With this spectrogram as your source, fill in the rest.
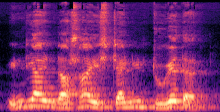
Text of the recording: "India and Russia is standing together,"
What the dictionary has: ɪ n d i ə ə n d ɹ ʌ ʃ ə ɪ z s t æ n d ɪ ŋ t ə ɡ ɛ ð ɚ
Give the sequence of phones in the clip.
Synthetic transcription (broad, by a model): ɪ n d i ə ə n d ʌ s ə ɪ s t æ n d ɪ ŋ t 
